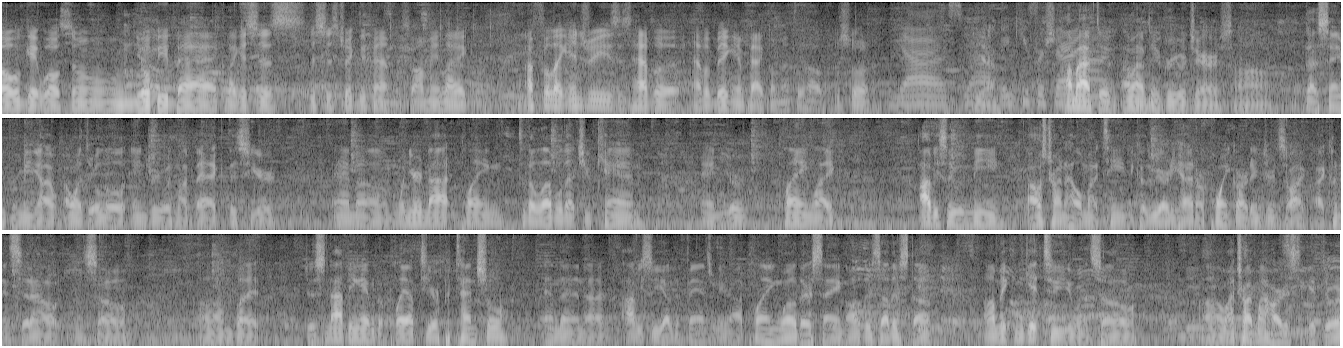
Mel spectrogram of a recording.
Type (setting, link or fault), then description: setting, busy venue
